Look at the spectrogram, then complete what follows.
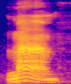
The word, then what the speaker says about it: ma'am: this female person but when the British pronounce ma'am they say mom it sounds like they're saying mom like mother that's not so that's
